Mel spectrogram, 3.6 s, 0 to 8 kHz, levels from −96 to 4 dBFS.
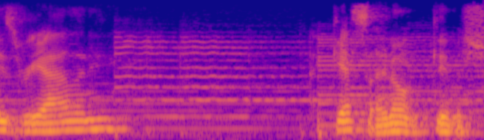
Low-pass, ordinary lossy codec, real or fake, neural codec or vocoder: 7.2 kHz; Opus, 24 kbps; real; none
